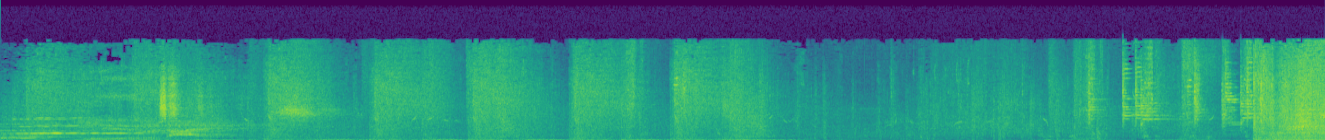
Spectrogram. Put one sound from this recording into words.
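Game weapons strike with sharp hits.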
